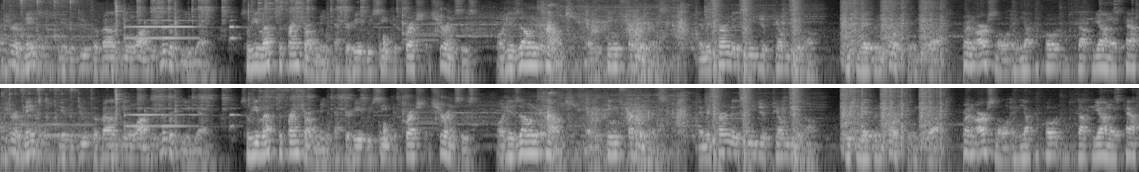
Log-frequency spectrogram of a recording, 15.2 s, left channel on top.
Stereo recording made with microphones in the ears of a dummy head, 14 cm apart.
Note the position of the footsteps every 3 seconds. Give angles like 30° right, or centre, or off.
off, off, 20° left, 10° right, 30° right.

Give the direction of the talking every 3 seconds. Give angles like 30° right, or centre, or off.
20° right, centre, 10° right, 30° right, 30° right.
